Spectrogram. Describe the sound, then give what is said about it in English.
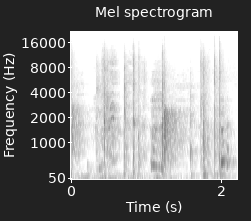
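Hand claps imitating horse hooves, a quick, irregular clop-clop of several sharp claps with brief vocal noises mixed in among them. “As soon as it gets quiet and the only sounds you hear is the clapping of the horses and the rain.”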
